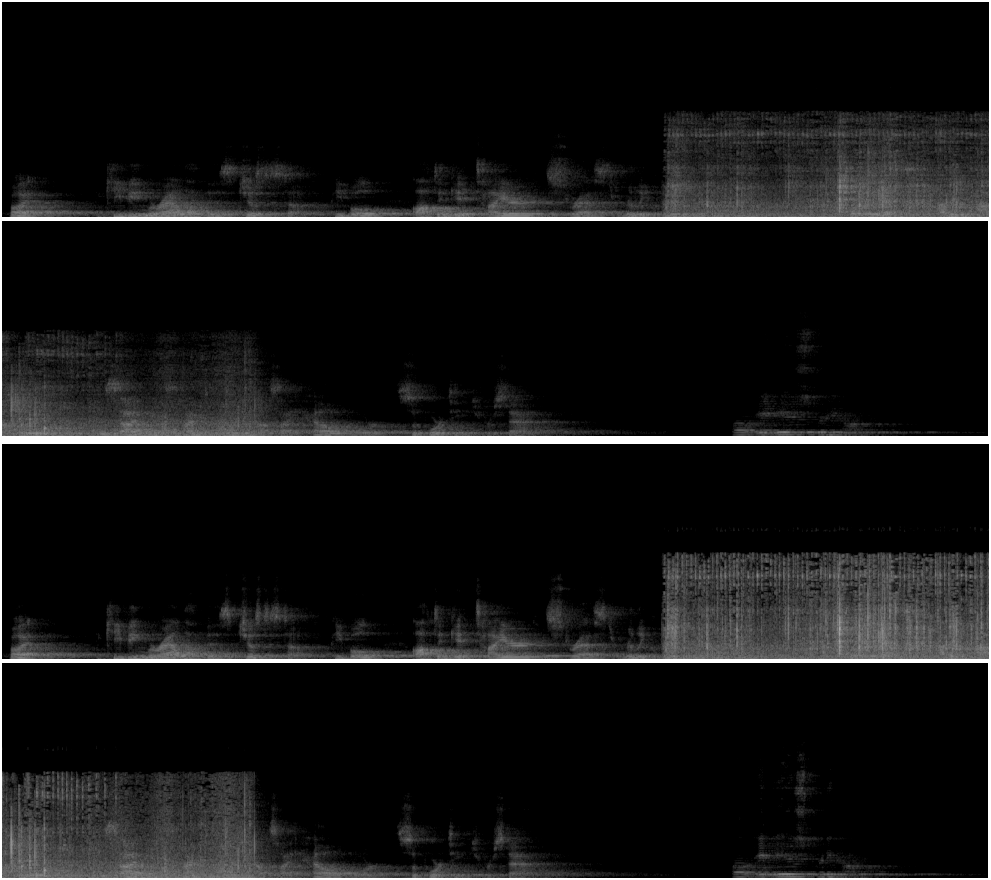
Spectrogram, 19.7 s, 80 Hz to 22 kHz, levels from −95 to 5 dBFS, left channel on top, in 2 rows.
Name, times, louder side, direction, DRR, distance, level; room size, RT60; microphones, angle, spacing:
voice 1, 1.1-3.0 3.3-3.8 4.1-6.8 8.4-10.4 10.8-15.2, equal, 25° right, -1 dB, 1.9 m, -51 dB
sound 1, 6.6-12.4, right 6 dB, 80° right, 0.7 m, -45 dB
voice 2, 17.2-18.4, right 3 dB, 60° right, -6 dB, 3.0 m, -57 dB
25.5 x 10.5 x 3.0 m, 2.4 s
head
